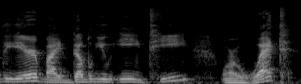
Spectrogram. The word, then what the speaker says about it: W.E.T.: or Wet. It's written W.E.T. Pronounced Wet, obviously.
